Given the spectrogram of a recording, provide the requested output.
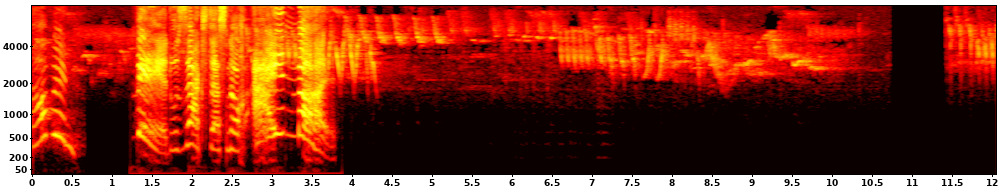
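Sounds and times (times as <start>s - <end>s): birds chirping and trilling: 0.5s - 1.2s, 3.8s - 10.6s, 11.4s - 12.0s.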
